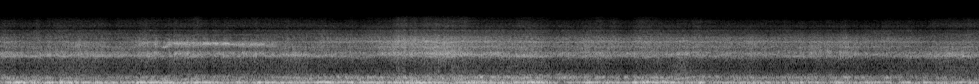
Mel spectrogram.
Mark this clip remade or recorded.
remade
